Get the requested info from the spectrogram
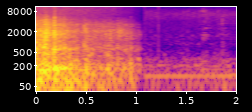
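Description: Rolling thunder dying away over about a second into quiet.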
